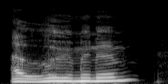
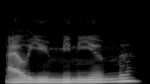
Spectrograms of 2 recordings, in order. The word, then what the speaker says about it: aluminium: Canada is imposing dollar for dollar retaliation on tariffs targeting steel, aluminum. Eh? Nah, let's say it properly. Aluminium.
